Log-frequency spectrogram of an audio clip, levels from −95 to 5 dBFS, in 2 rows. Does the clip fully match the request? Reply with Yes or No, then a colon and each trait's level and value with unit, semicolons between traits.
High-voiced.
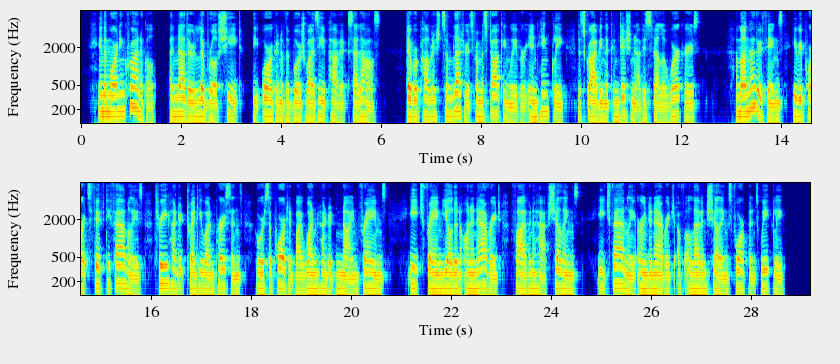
No: low, 135 Hz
